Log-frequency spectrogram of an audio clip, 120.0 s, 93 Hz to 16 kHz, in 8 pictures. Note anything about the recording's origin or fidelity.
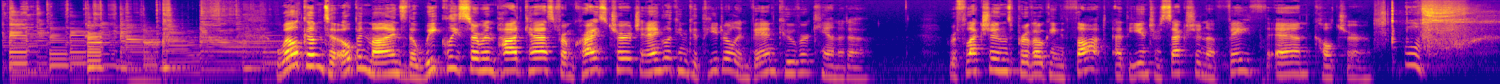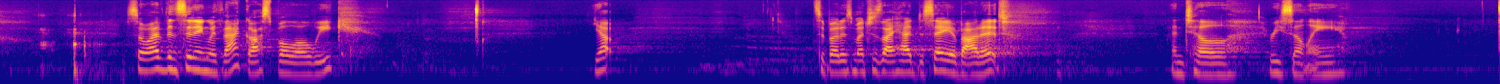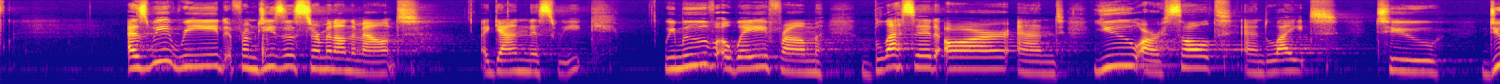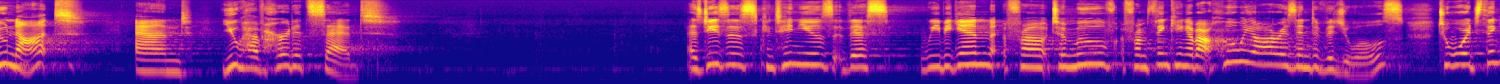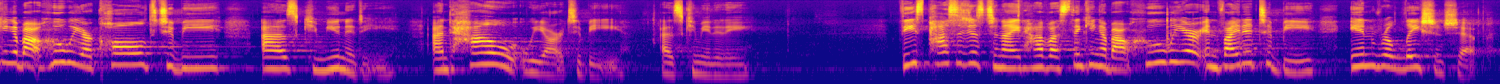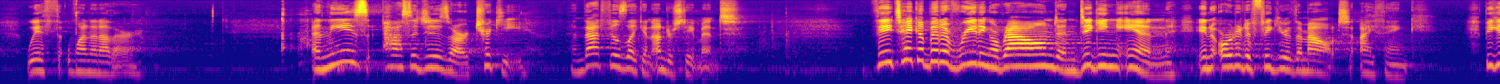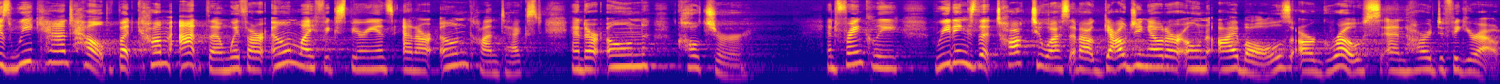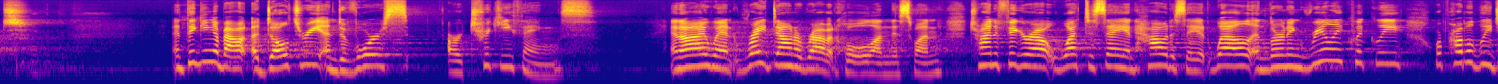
5.30pm St. Brigid's Eucharist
